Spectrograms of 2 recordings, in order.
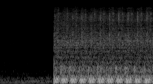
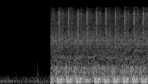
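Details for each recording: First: Honda CG 125 single-cylinder that had loud top-end tapping worsening with revs from wear, after the repair: even steady idle beat with no tapping; normal idle. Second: Honda CG 125 pushrod engine running with a bolt loosened for the test: sharp, fast, even tec-tec knock on every firing pulse, worse with throttle; customer thought valve noise, but it's rocker arm side play on worn washers.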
